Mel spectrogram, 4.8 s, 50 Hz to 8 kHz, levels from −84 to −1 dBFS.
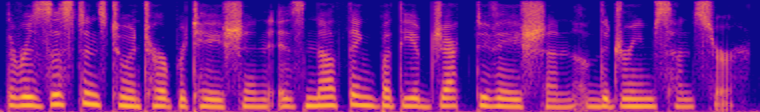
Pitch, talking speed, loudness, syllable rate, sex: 205 Hz, 165 wpm, -18 LUFS, 5.7 syllables/s, female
